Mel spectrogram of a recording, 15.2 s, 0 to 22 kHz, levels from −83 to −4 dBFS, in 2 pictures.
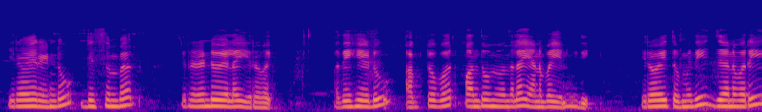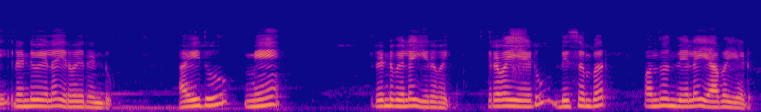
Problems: background sounds at intervals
